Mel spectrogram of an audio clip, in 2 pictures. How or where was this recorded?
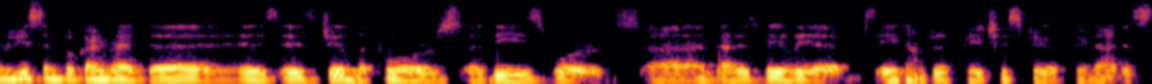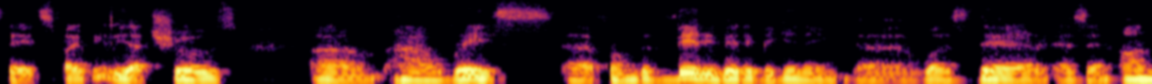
video call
